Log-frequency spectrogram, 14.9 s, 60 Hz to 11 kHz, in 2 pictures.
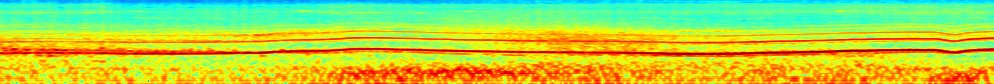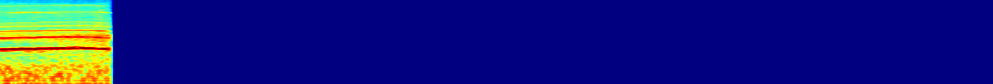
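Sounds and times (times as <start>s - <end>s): quadcopter motors whining: 0.0s - 8.3s.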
